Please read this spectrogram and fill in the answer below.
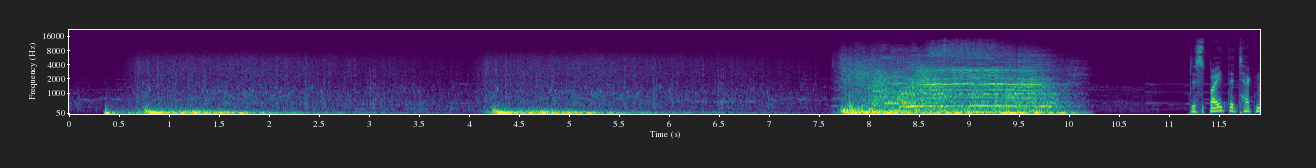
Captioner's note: stomping sounds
